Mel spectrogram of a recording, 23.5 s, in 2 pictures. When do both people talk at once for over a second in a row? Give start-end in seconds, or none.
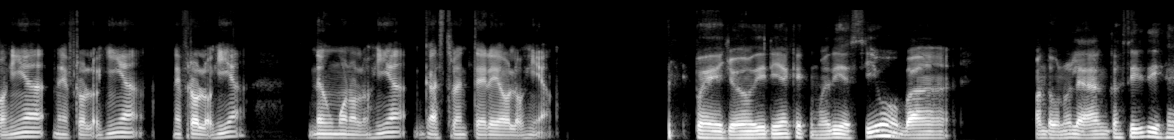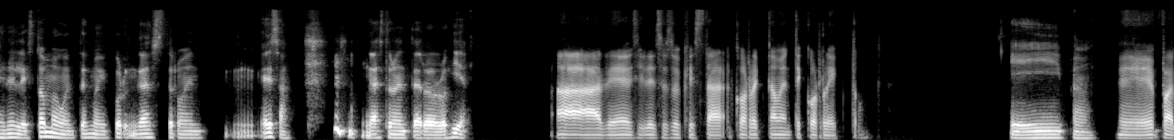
none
